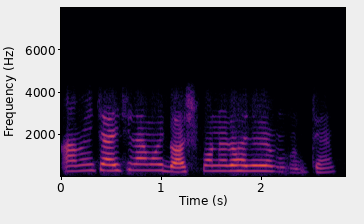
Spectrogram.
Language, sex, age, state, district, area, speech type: Bengali, female, 45-60, West Bengal, Nadia, urban, conversation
